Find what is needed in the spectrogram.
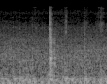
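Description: A steady low engine rumble, with one sharp click about a second in.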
